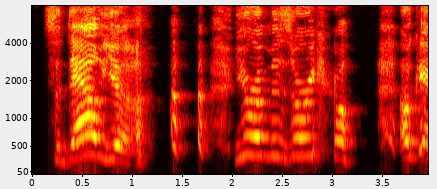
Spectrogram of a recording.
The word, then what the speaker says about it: Sedalia: Sir Dale you Sedalia did I say it right like a Missouri girl yay uh Sedalia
